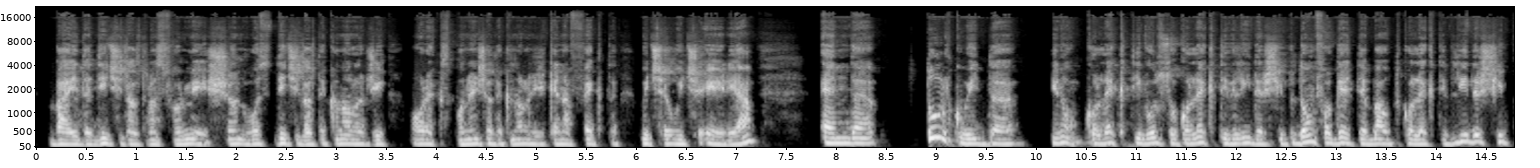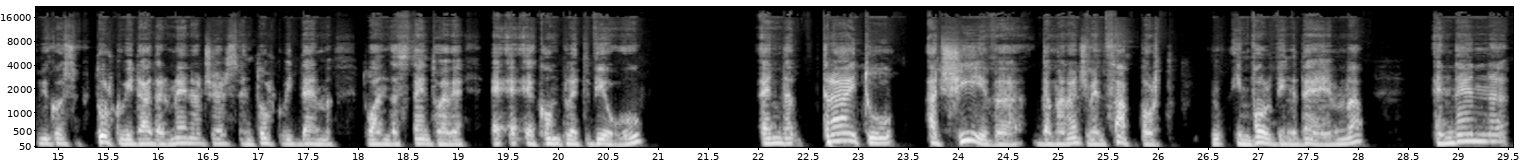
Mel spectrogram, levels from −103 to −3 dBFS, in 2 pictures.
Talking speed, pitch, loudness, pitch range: 130 wpm, 125 Hz, -19 LUFS, 115-145 Hz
